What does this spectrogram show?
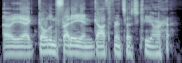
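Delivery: ordinary talk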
